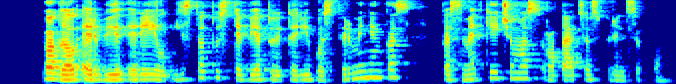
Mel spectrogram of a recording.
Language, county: Lithuanian, Vilnius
